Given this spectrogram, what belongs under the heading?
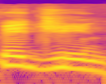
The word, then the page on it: pegin: provencal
